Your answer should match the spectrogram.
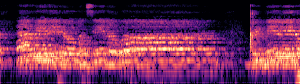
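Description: Women's choir singing a cappella in a reverberant hall: a phrase begins just after the start, thins and fades near the end, and the full choir comes back in suddenly about five seconds in.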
